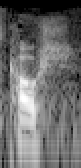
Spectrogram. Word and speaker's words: cosh: Well, the nickname for them is cosh, because it's spelled C-O-S-H.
